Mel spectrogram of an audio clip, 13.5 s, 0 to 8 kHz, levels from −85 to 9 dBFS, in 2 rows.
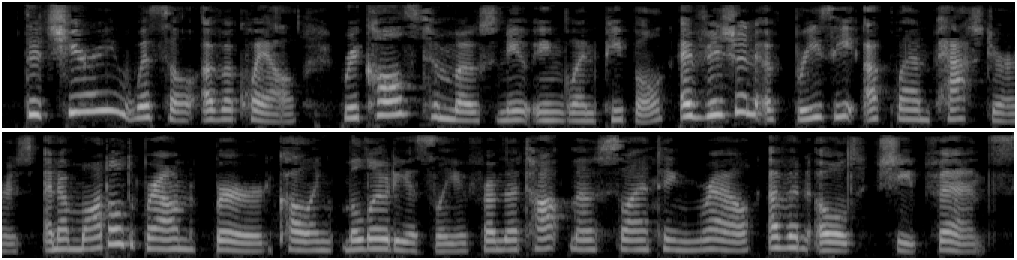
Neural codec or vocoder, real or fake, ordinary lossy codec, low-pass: none; real; MP3, 32 kbps; 7.2 kHz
